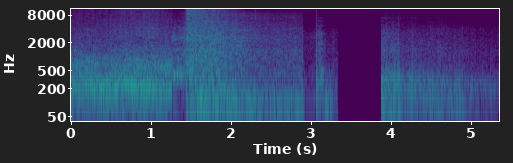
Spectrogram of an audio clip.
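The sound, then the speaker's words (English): Roaring blast of a nuclear-capable Russian ballistic missile launch at joint Russian–Belarusian military exercises. A loud, broad rumble swells sharply, then drops to a brief total silence before the roar resumes. “President Putin and his friend President Lukashenko of Belarus watched the spectacular finale of their joint military exercises, Russian ballistic missiles capable of carrying nuclear warhead.”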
